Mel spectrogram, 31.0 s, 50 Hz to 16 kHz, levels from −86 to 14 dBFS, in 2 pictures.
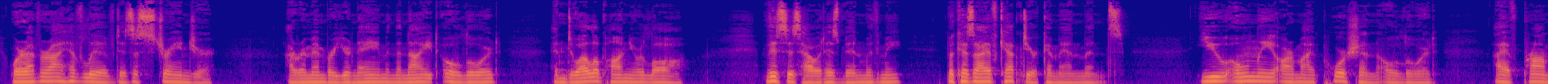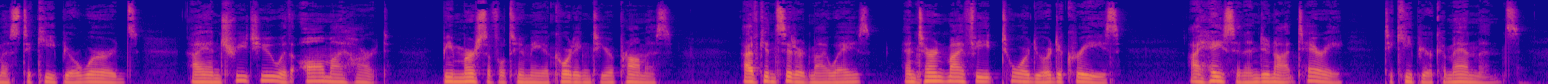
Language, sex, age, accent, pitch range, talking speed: English, male, 30-49, American, 110-135 Hz, 165 wpm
